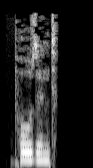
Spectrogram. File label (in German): "posend", German; adjectives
